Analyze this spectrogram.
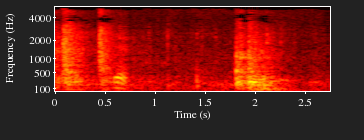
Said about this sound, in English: just put it in the clothes closet and close the door. That should muffle it.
